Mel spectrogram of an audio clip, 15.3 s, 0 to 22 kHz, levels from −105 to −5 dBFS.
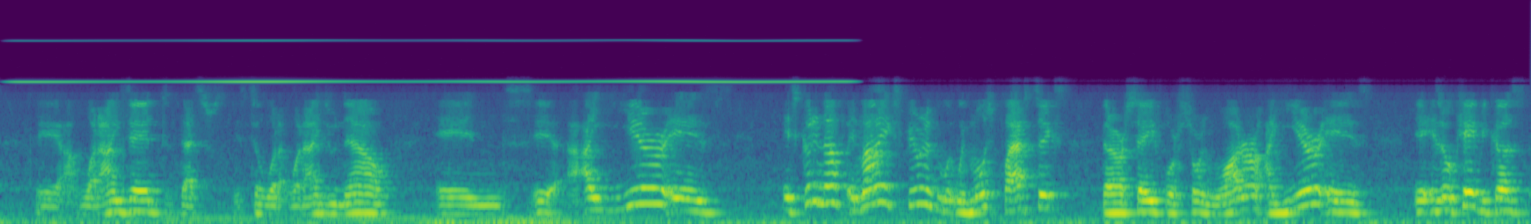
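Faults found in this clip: Loudspeaker-to-mic loop likely held at the edge of feedback; feedback whistle 0.00–8.65 s, thin 5.7 kHz tone about 10 dB under signal.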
